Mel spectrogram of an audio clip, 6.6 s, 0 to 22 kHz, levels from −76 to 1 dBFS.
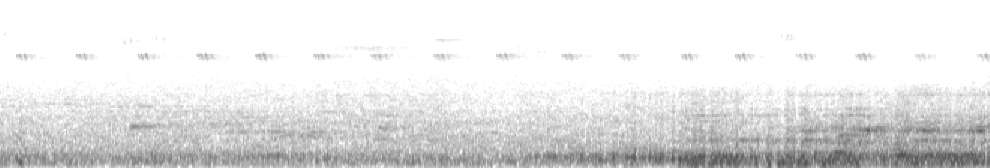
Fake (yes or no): no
